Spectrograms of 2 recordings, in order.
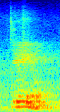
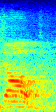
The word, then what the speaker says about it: Dale: And my personal favorite, Dale. It's pronounced Dollar.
